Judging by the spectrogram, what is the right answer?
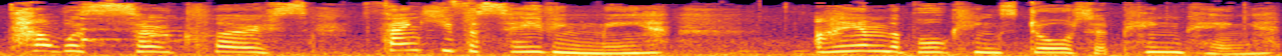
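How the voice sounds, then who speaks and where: An actress playing a young fox-spirit princess in a fantasy game, plaintive, beseeching and halting, earnest yet crafty. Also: female voice, high voice, expressive, background noise. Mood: nervous, earnest. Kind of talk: video game fantasy acting.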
